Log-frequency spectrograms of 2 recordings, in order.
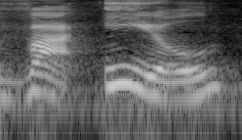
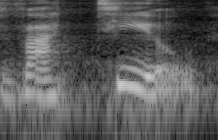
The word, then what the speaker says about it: va-t-il: So instead of va-il, it's va-t-il. The T is there only for pronunciation purposes.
